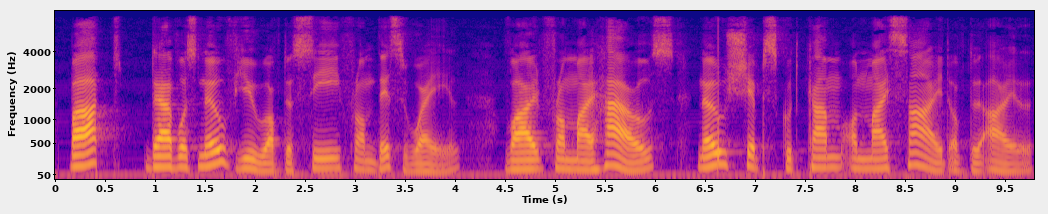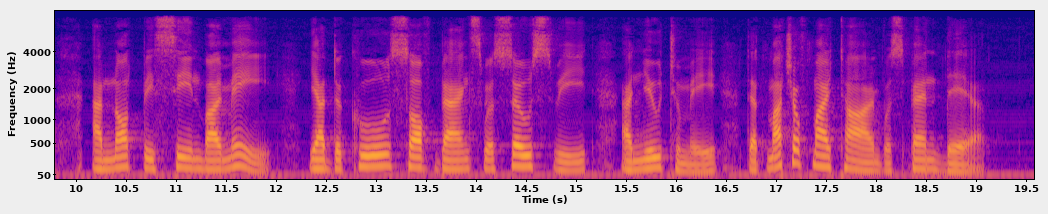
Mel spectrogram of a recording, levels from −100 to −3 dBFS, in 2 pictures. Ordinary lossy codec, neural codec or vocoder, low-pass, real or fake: MP3, 64 kbps; none; 7.2 kHz; real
